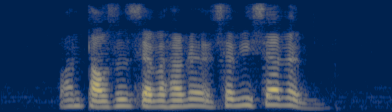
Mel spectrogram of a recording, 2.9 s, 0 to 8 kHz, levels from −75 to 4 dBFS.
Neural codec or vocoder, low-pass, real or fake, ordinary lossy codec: none; 7.2 kHz; real; AAC, 32 kbps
